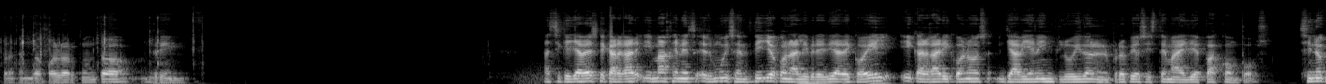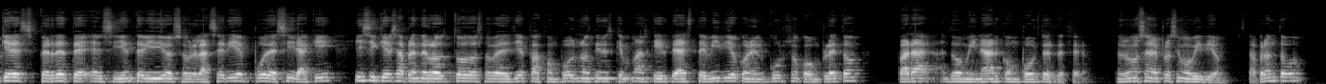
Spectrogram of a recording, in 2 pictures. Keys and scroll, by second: 2.4 ctrl+r.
